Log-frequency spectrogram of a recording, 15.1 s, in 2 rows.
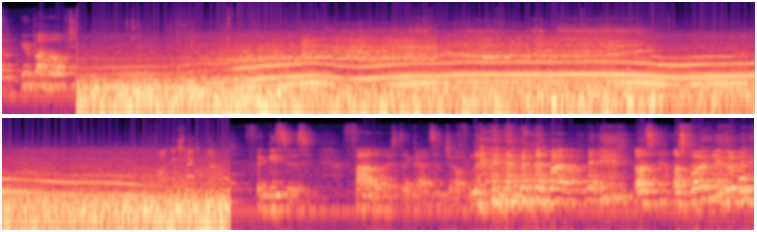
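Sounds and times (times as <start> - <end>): car engine revving: 0.8 - 9.8
road and wind noise: 0.8 - 9.8.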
